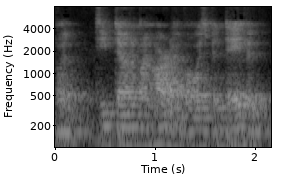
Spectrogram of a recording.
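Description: A man's voice in strong room echo, with light background noise. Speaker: comedian performer. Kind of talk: interview answer. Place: stage. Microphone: camera far.

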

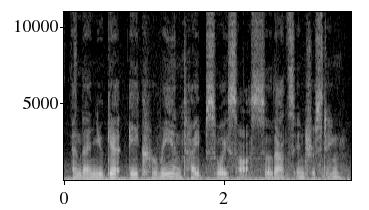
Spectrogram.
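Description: A woman speaks at a moderate pace. The sound is dry with no echo. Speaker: food vlogger. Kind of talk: casual vlog chat. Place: car. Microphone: phone near.

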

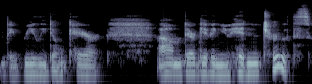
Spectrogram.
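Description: Over a quiet background, a woman with a very deep, low pitch speaks at a moderate pace with fairly even intonation. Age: 50s. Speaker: YouTube vlogger; vlogger. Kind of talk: personal vlog monologue. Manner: hesitant, many filler ums. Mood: serious, aggrieved. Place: home room. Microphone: phone near.

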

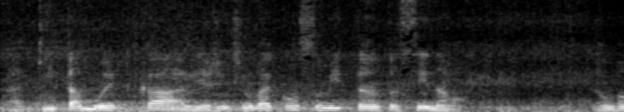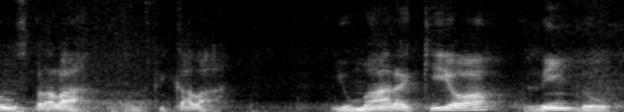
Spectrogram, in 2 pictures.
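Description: With light background noise, a man speaks at a moderate pace with ordinary pitch variation and long, frequent pauses. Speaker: travel vlogger. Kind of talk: casual vlog chat. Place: beach. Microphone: phone near.

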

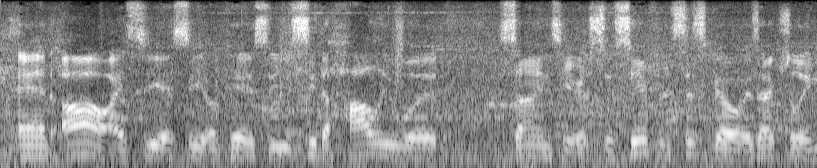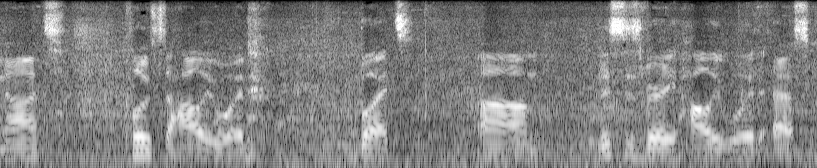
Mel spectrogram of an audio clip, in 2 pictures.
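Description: Long, frequent pauses break up speech at a moderate pace with ordinary pitch variation, over loud background noise. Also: man. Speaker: travel vlogger. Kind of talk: casual vlog chat. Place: street. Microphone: phone near.

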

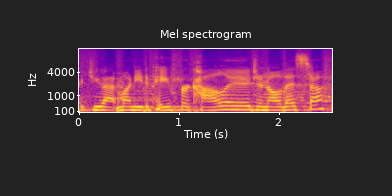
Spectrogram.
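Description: Light noise in the background, noticeable room echo, and a woman speaking. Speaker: nurse and veteran. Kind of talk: panel discussion. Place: stage. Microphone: handheld.

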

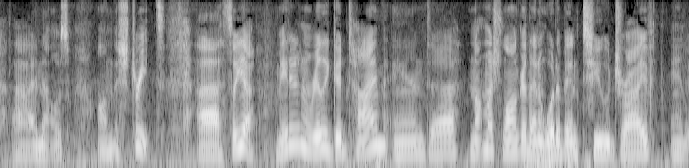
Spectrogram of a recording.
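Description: A man talks at a moderate pace. His pitch is high, and the sound is dry with no echo. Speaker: commuting vlogger. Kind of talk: casual vlog chat. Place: street. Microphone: phone near.

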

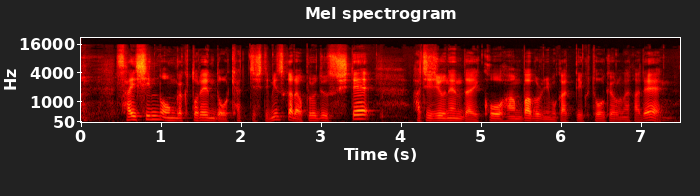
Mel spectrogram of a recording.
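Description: A man's medium-pitched voice, fairly quick and lively in intonation, with big swings in loudness. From Osaka, Kansai; Japan. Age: 50s. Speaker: music critic; interviewee. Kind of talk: interview. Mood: friendly, animated. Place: studio. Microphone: lapel.

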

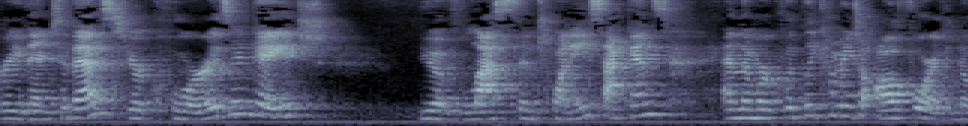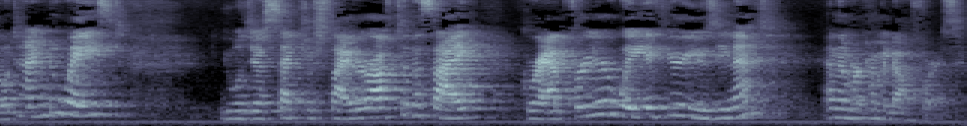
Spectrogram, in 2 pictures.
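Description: A fairly quick pace with audible room echo. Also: woman. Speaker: fitness instructor. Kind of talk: workout instruction. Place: home room.

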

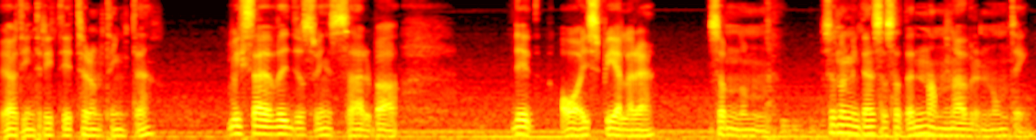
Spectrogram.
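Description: Over noticeable background noise, a man with a very deep, low pitch speaks at a moderate pace, using ordinary pitch variation. He takes long, frequent pauses. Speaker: gaming youtuber. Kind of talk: gameplay commentary. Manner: hesitant.

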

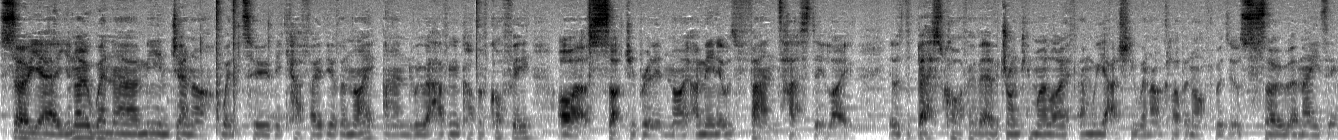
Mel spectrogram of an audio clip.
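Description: A man talks at a very fast pace with monotone, flat intonation. Music plays clearly in the background. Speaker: vlogger. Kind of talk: casual vlog chat. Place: home room. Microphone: webcam.

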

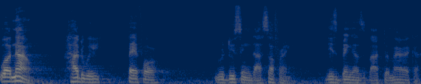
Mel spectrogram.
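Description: A man's very deep, low, somewhat breathy voice at a moderate pace, with ordinary pitch variation and long, frequent pauses. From Togo, border town. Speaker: social entrepreneur, company founder. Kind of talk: award acceptance speech; speech. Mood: earnest, hopeful. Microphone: podium.

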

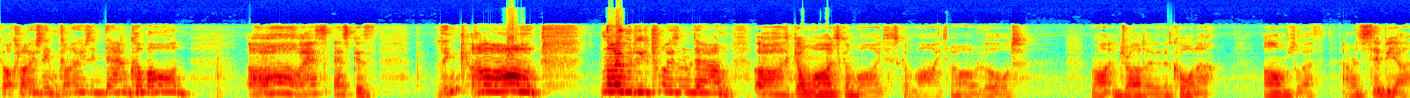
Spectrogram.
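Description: Over noticeable background noise, the speaker moves at a fairly slow pace with long, frequent pauses and very wide pitch swings. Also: man, high pitch for a man. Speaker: gaming YouTuber. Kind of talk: gameplay commentary. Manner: animated.

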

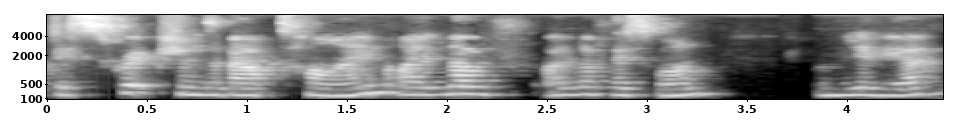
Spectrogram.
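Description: In a room with audible echo and a quiet background, a woman speaks at a fairly slow pace with fairly even intonation. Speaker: session organiser and moderator; moderator. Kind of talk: welcome and closing remarks. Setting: video call. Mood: warm, cheerful. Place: home room. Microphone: video call.

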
